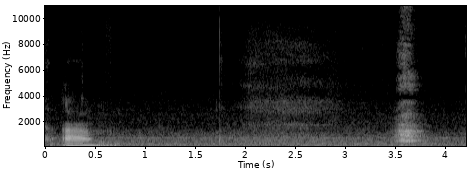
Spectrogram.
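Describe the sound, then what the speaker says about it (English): A drawn-out yawn with a voiced, wavering tone, then quiet room noise and a short breathy exhale near the end. "there's the yawning"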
